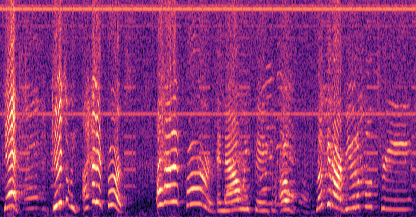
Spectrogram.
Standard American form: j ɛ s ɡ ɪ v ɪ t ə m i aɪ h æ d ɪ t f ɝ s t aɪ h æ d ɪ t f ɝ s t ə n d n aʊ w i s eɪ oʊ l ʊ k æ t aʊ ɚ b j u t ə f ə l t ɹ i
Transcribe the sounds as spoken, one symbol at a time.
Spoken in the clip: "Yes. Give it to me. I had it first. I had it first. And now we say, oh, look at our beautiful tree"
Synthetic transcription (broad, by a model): j ɛ s ɡ ɪ v ɪ s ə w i aɪ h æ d ɪ t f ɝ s aɪ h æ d ɪ t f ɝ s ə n n aʊ w i θ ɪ oʊ l ʊ k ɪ t aʊ ɚ b j u t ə f l t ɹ i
